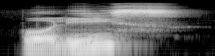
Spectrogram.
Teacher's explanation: P is not aspirated. Second letter wow is pronounced as O, and L, E, S.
